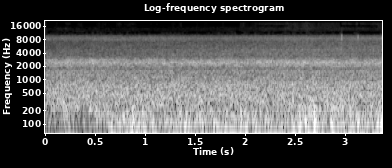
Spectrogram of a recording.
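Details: Steady roar of surf and wind buffeting the microphone at a beach, with no animal voice heard.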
